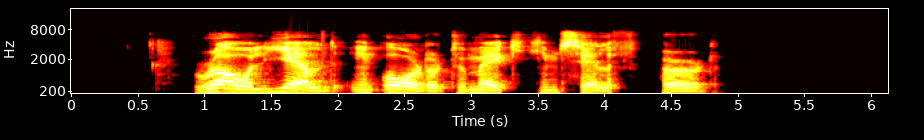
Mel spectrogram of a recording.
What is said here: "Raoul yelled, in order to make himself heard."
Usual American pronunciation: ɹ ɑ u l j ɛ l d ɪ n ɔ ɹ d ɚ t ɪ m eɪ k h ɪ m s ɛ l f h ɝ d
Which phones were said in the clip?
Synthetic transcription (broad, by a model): ɹ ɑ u l j ɛ l d ɪ n ɔ ɹ d ɚ t ɪ m eɪ k h ɪ m s ɛ l f h ɝ d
